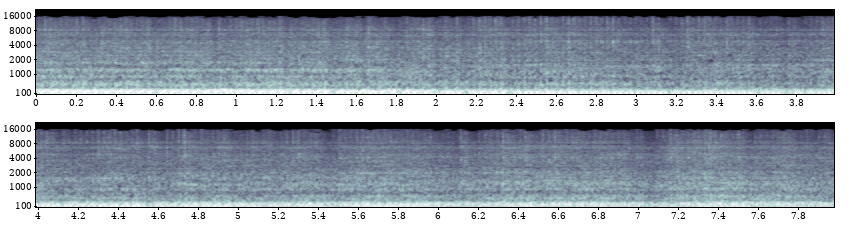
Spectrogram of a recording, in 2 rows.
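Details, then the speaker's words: Dodge Caliber SRT4 just fitted with a Precision 6266 big turbo, untuned, first start after oil priming: steady, even low idle with a smooth rumble and no ticking, knocking or exhaust puffing; normal idle, no apparent exhaust leaks. "so well guys i'm going to call that a success uh the car cranks runs fine idle's fine"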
